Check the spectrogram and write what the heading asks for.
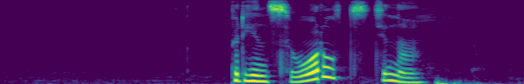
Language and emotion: Russian, neutral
